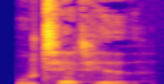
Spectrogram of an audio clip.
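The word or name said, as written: UTÆTHEDS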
